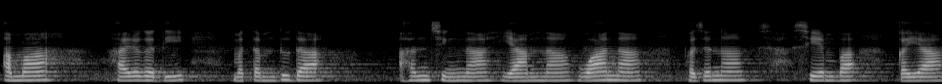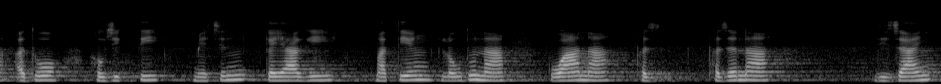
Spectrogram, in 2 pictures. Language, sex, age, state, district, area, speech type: Manipuri, female, 45-60, Manipur, Kakching, rural, spontaneous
